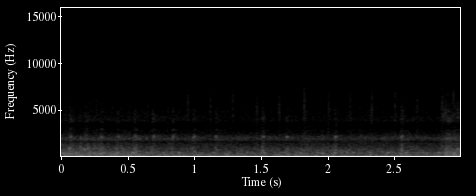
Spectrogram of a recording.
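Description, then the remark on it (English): An old vintage car engine, restarted after the car had stopped, runs steadily, a dense low rumble with a faint rhythmic knocking throughout, no voices over it. “We had stopped there and he got it going again.”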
